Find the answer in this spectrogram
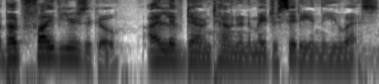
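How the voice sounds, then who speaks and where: In an Irish accent, a man talks at a medium pitch with ordinary pitch variation. Music plays in the background. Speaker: horror story narrator. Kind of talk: horror story reading.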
